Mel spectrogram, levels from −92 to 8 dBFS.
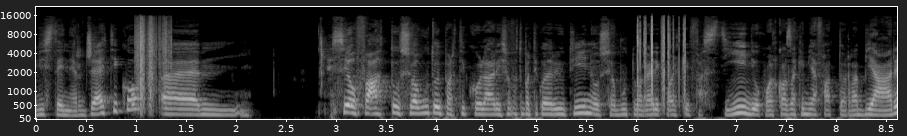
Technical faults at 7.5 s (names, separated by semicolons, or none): none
